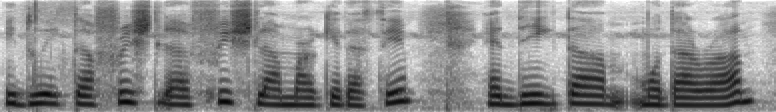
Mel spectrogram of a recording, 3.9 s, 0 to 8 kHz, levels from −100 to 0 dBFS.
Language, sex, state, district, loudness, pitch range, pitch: Nagamese, female, Nagaland, Dimapur, -13 LUFS, 205-260 Hz, 230 Hz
